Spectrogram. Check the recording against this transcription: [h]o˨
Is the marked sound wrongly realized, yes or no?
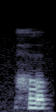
no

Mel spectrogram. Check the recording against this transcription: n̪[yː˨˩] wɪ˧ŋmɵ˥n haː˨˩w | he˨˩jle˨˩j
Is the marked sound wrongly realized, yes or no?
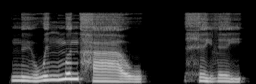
no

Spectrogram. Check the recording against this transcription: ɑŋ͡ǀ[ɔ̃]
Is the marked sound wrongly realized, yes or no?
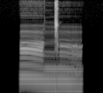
no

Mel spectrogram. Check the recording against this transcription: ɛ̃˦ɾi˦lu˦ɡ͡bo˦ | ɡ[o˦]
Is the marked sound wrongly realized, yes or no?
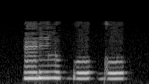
no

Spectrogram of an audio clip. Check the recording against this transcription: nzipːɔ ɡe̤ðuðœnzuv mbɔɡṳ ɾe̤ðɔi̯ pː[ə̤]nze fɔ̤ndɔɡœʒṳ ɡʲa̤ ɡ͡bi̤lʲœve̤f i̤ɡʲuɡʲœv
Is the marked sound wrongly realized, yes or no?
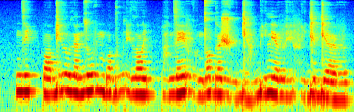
yes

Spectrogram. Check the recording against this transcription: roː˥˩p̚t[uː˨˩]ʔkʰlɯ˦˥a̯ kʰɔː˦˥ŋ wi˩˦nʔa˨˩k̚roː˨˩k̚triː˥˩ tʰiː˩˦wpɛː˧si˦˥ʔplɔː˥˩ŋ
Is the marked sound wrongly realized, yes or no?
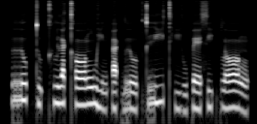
yes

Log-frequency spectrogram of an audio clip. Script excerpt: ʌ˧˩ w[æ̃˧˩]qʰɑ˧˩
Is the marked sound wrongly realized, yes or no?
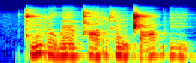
no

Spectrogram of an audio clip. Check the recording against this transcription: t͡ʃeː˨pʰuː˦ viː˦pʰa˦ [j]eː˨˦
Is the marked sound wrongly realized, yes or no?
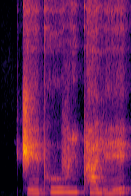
no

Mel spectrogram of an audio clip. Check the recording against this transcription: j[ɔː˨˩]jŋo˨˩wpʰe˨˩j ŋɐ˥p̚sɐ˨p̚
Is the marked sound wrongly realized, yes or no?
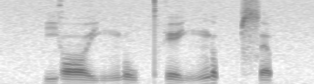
no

